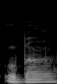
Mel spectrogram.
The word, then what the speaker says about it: Aubin: Donc Aubin, c'est mon prénom et mon nom d'artiste. Ça s'écrit A-U-B-I-N. Musique, ça s'écrit M-U-S-I-C.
